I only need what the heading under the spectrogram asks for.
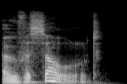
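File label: "oversold", English, British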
